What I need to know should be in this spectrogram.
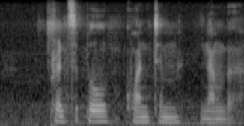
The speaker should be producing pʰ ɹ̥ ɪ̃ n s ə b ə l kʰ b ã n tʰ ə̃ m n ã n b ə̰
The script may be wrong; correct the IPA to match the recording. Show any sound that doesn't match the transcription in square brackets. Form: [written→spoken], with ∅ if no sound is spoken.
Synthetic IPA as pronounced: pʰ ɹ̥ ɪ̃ n s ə [b→p] ə l kʰ [b→w] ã n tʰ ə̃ m n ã [n→m] b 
